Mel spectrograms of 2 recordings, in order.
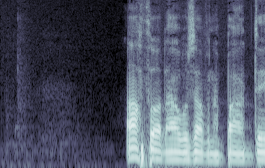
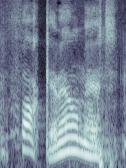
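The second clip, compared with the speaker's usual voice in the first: much higher, shocked curse; stunned exclamation; 8 semitones higher, slower than usual. Retold or imitated. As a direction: blurt it out in disbelief. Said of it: "I was like".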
